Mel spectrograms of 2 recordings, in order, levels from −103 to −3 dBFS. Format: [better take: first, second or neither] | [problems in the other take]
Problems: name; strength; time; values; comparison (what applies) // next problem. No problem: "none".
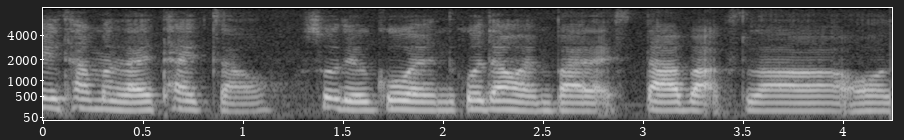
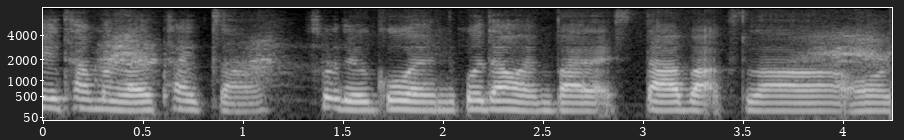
first | noise reduction (neural mask model RNNoise)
